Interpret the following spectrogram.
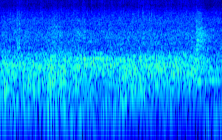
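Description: Steady rushing hiss of a fire hose's water stream spraying onto a burning structure.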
